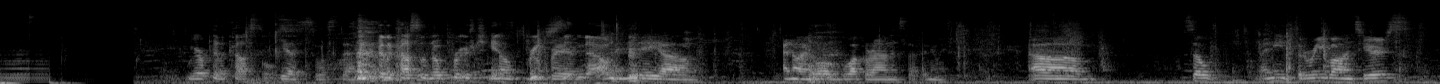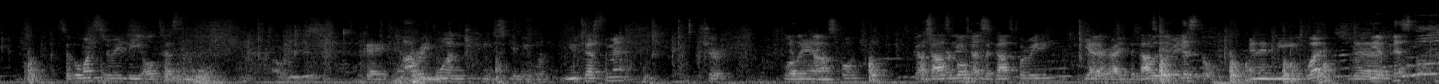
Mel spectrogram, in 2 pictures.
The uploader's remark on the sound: A sermon preached on the 6th Sunday after Pentecost at Parish Long Beach.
